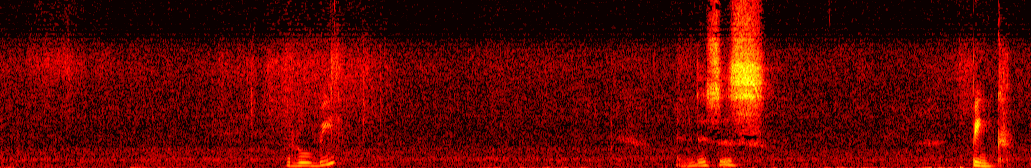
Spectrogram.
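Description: Metal earrings clink softly as they are set down.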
